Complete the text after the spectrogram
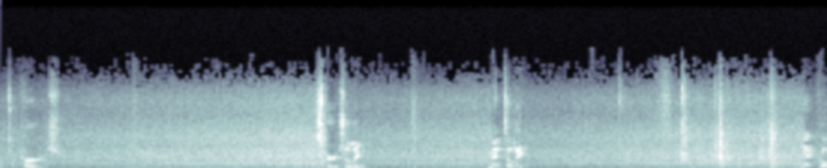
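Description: A man speaks briefly and casually, close by.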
